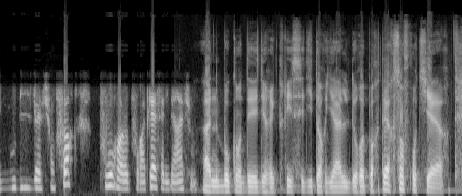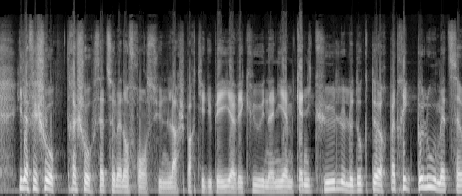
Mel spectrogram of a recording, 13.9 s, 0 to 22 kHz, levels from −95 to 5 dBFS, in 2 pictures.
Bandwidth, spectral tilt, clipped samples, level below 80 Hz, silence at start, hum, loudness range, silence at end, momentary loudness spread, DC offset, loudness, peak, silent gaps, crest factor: 15 kHz; -5 dB/octave; 0.4%; -54 dBFS; 0 s; none; 3 LU; 0 s; 9 LU; under 0.1%; -13 LUFS; 0 dBFS; none; 12 dB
